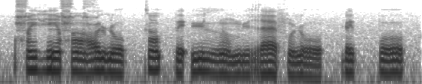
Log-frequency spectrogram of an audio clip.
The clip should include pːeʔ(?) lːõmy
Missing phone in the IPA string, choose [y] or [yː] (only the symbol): y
